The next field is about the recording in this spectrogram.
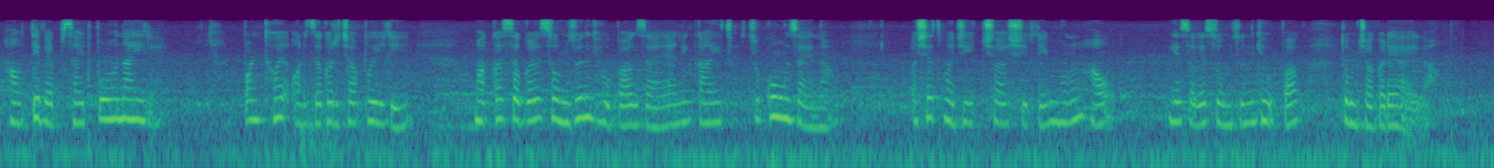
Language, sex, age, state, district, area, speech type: Goan Konkani, female, 30-45, Goa, Pernem, rural, spontaneous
